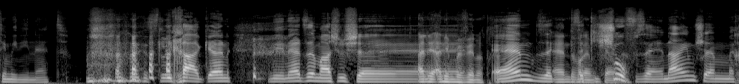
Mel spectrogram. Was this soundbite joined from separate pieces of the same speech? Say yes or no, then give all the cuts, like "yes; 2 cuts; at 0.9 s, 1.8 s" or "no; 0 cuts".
no; 0 cuts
